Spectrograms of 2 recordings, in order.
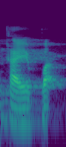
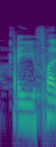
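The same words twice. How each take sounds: First: The middle consonant is a p sound. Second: The middle consonant is an f sound. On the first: The speaker calls it wrong. "Banyak yang pak dei" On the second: The speaker calls it right. "ketika membaca huruf fa"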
